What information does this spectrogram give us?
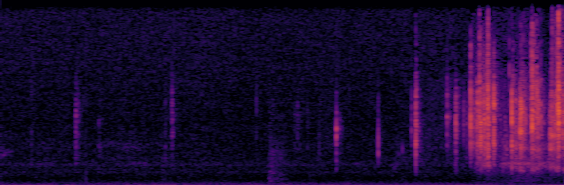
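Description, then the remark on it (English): Many dice clatter and rattle across a hard surface, a few scattered clicks building to a dense burst of tumbling at the end, with no one speaking. “Some dice there. Obscene number of dice.”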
